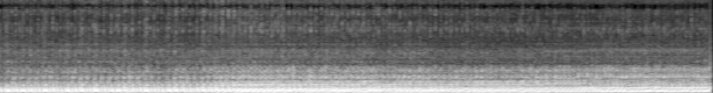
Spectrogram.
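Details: Nitrous Hayabusa drag bike just revived after storage: lumpy, uneven running with revs stumbling and hunting under a deep exhaust drone. Nitrous lines were fitted without jets, so the unsealed nitrous fittings leak intake vacuum.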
